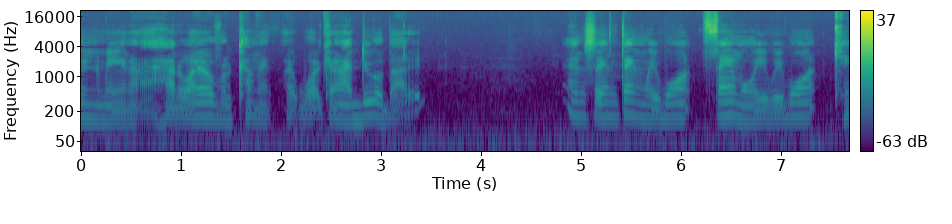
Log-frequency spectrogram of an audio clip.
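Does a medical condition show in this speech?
Yes: cerebral palsy; has had speech therapy.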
